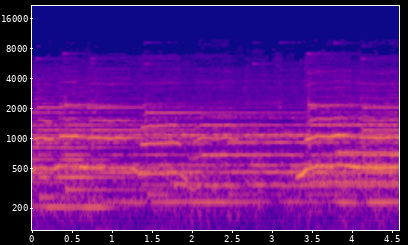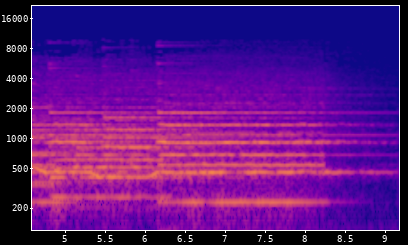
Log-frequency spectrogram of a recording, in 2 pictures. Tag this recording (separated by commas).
Music, Lullaby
